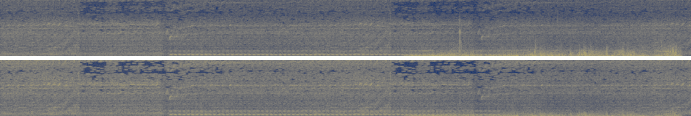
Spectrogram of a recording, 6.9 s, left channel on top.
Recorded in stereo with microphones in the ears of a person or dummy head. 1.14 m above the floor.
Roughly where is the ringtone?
Right.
